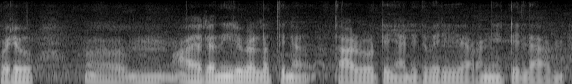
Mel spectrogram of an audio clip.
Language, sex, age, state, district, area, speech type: Malayalam, male, 60+, Kerala, Pathanamthitta, rural, spontaneous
